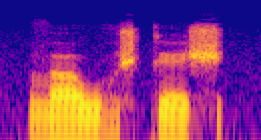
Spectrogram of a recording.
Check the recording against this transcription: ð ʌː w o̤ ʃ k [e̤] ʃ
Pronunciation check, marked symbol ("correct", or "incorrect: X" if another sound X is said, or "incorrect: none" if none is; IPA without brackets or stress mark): incorrect: e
